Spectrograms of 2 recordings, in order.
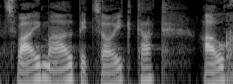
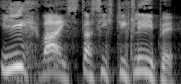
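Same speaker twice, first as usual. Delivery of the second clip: higher and louder, boastful: "Ich weiß"; proud claim; 7 semitones higher, 8 dB louder than usual. Shown as a demonstration. Preacher mimics a boastful Peter, loud proud claim. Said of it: "Er sagt nicht".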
